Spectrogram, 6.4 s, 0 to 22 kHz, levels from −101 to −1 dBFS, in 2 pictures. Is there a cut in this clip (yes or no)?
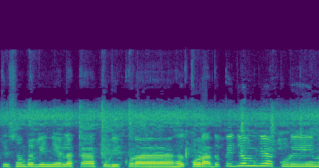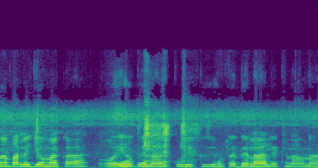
no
